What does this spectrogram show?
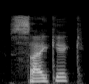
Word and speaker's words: psychic: you don't say p the p in psychologist psychic and psychiatrist is silent so it's just SI sound not PS correct pronunciation psychologist example three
